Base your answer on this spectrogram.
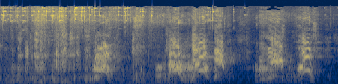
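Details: Three dogs named Bix, Banjo and Button playing with a Jolly Ball, giving harsh barks and growls in uneven bursts, several loud yaps clustered near the end of the short stretch.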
